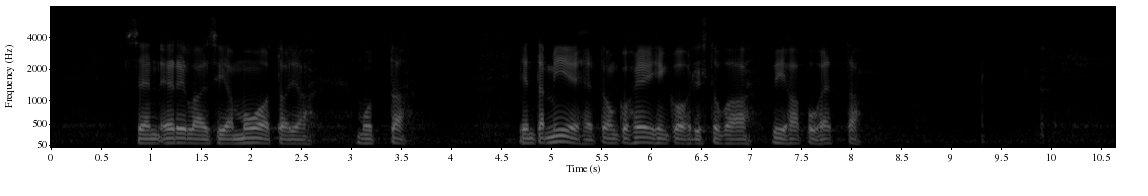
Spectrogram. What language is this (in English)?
Finnish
